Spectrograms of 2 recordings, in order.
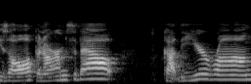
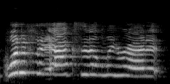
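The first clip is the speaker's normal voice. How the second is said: high, fast, crying mock alarm; mock panic; 5 dB louder, faster than usual. Joking to viewers about callers reading "Do not read", mock panicked cry. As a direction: squeal it like a comic little panic.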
